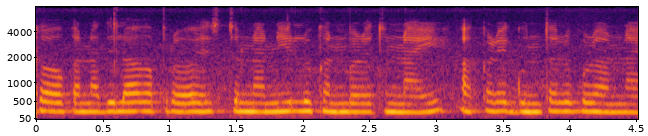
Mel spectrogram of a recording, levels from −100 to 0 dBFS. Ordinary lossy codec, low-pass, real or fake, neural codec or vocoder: none; none; real; none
